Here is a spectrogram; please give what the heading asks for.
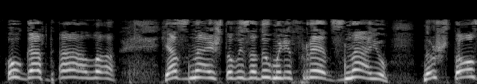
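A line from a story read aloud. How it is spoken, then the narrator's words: Shout. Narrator (Russian): закричал Фред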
